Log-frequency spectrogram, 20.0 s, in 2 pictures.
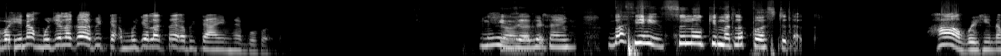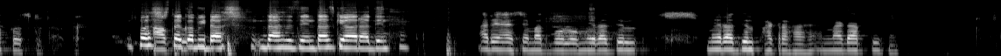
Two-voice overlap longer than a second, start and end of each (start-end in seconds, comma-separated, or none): none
